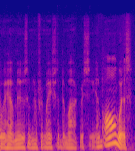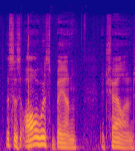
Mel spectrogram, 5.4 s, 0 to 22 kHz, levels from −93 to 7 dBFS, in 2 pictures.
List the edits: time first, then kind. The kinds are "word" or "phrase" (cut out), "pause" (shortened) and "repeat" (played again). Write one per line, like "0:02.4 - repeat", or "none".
0:01.1 - phrase
0:02.0 - word
0:02.7 - pause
